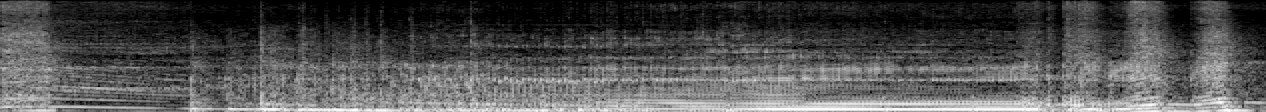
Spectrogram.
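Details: Freshly rebuilt rotary engine for a Ford Ranger swap, first test run with twin leading/trailing ignition and coil wiring not quite finished, on the old carburetor, smoking two-stroke oil. It gives a rough buzzy note climbing and falling with throttle and runs steadily, so it runs okay but needs tuning.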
